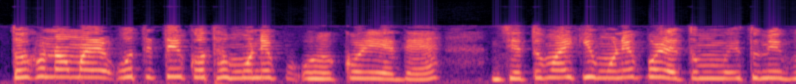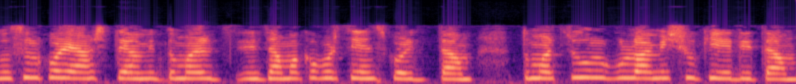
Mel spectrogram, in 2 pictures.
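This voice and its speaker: A woman's voice: high-pitched, steady tone, fast talker, no echo. A young woman calling a radio show to tell her life story, rambling and often restarting her sentences. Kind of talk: emotional personal storytelling on radio. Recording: dull lo-fi radio audio.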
